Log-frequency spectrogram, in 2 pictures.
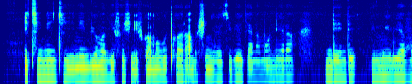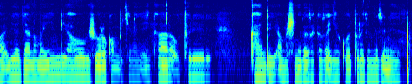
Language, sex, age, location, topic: Kinyarwanda, female, 18-24, Kigali, government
